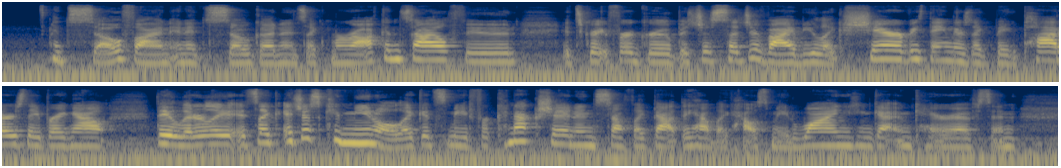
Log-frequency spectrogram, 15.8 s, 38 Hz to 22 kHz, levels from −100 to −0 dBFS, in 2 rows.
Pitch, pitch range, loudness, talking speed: 195 Hz, 175-225 Hz, -33 LUFS, 235 wpm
